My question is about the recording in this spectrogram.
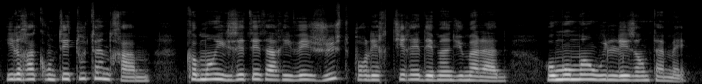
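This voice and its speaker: A woman reading a novel aloud for an audiobook, with a steady, even delivery. Her voice sits at a middling pitch for a woman. The narration is clear and unhurried. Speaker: audiobook reader.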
